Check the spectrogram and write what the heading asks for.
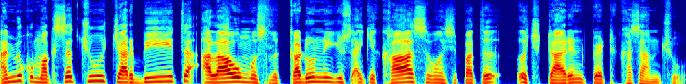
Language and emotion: Kashmiri, neutral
